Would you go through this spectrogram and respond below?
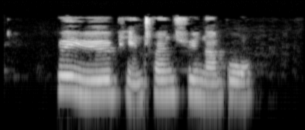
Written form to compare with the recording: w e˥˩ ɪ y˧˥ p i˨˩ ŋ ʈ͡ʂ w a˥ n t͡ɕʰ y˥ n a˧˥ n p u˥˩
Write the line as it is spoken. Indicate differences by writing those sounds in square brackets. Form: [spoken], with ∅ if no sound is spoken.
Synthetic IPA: w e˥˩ ɪ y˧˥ [pʰ] i˨˩ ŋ [ʈ͡ʂʰ] w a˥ n t͡ɕʰ y˥ n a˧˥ n p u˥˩

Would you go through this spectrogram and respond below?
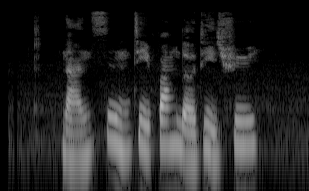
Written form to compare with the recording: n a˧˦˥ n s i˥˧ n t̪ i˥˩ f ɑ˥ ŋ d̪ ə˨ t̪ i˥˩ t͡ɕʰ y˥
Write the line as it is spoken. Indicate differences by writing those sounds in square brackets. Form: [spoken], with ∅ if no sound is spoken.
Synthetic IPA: n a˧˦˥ n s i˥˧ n t̪ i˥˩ f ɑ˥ ŋ d̪ ə˨ t̪ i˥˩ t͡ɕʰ y˥

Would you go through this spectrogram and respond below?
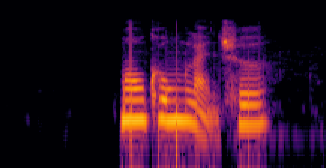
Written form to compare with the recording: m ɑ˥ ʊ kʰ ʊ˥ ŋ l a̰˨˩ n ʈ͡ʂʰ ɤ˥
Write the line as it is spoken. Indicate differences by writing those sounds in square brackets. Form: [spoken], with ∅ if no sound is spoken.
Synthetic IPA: m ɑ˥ ʊ kʰ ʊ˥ ŋ l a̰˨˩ n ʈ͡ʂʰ ɤ˥

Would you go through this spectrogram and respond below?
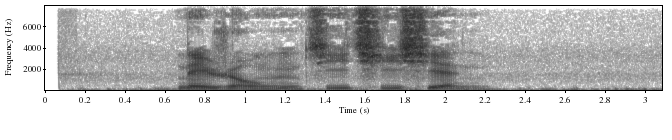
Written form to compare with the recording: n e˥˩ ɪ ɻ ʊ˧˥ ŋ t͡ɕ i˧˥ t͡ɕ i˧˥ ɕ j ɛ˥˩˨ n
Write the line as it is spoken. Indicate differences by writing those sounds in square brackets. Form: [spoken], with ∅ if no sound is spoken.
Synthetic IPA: n e˥˩ ɪ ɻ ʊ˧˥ ŋ t͡ɕ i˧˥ [t͡ɕʰ] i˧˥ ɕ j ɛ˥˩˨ n

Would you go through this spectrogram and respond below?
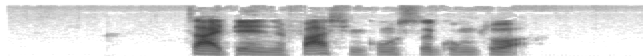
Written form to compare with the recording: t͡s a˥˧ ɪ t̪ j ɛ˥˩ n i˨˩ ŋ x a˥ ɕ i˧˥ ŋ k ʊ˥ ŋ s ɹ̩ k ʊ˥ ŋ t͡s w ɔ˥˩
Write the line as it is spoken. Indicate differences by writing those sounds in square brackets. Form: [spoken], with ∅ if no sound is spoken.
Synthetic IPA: t͡s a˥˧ ɪ t̪ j ɛ˥˩ n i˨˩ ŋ [f] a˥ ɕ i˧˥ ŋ k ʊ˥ ŋ s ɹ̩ k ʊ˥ ŋ t͡s w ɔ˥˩

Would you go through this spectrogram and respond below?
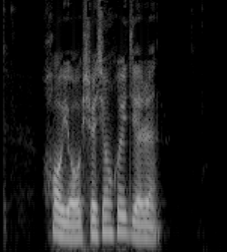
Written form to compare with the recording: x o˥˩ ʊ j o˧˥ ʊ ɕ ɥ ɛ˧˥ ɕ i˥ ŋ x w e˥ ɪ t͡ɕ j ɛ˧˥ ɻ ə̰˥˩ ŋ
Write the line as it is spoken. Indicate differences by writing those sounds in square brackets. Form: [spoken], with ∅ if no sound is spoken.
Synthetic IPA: x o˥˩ ʊ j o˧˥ ʊ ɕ ɥ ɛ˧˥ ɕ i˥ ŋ x w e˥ ɪ t͡ɕ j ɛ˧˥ ɻ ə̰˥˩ [n]

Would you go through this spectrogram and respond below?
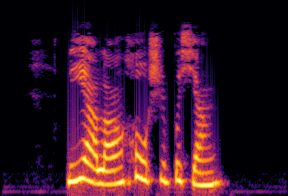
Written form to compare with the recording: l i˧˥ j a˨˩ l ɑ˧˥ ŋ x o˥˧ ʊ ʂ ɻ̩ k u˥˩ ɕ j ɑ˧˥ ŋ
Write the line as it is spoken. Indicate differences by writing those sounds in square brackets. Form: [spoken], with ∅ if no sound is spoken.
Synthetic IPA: l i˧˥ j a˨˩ l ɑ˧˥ ŋ x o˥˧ ʊ ʂ ɻ̩ [p] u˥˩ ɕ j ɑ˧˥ ŋ

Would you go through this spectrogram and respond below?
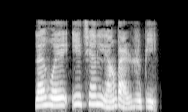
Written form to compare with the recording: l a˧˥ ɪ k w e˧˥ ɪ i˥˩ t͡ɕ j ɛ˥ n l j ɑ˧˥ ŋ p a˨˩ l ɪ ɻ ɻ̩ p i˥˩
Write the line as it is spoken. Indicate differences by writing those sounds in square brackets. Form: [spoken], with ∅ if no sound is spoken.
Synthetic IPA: l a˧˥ ɪ [x] w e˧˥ ɪ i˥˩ [t͡ɕʰ] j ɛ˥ n l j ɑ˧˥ ŋ p a˨˩ [∅] ɪ ɻ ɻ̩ p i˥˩

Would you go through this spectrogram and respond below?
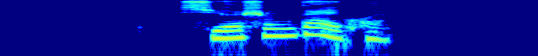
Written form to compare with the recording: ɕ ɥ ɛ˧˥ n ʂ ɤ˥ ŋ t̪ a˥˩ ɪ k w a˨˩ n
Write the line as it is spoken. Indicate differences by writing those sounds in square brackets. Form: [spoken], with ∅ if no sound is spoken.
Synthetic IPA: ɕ ɥ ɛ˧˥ [∅] ʂ ɤ˥ ŋ t̪ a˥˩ ɪ [kʰ] w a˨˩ n

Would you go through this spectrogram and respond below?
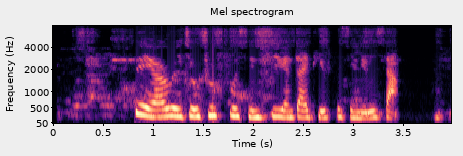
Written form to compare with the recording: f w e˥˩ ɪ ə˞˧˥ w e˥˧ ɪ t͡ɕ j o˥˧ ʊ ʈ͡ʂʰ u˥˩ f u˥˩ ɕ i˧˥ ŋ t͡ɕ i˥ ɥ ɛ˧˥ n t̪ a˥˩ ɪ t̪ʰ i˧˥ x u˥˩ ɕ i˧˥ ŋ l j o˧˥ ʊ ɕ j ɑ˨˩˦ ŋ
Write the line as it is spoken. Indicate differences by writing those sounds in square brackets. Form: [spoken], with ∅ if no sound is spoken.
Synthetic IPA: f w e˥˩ ɪ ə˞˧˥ w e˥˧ ɪ t͡ɕ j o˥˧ ʊ ʈ͡ʂʰ [u˥] f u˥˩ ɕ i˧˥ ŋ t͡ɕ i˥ ɥ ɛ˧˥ n t̪ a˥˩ ɪ t̪ʰ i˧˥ [f] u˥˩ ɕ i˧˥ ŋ l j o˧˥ ʊ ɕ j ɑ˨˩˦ ŋ

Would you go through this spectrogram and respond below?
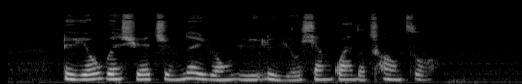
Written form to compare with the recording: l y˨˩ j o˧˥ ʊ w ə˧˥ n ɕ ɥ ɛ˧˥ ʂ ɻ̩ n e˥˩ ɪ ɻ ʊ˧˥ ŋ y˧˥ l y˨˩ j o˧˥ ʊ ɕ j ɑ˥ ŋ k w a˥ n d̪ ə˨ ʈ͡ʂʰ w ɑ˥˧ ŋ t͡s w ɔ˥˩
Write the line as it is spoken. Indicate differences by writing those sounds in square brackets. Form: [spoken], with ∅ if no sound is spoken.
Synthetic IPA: l y˨˩ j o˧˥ ʊ w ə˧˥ n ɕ ɥ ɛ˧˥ [ʈ͡ʂ] ɻ̩ n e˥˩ ɪ ɻ ʊ˧˥ ŋ y˧˥ l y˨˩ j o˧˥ ʊ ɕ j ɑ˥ ŋ k w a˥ n d̪ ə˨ ʈ͡ʂʰ w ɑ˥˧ ŋ t͡s w ɔ˥˩

